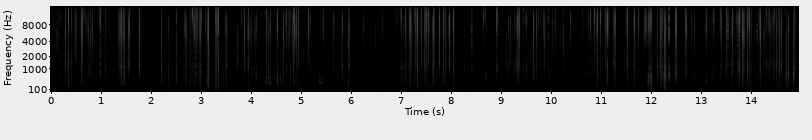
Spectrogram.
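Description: A metal dental scaler hook scratches and picks at a small square beige felt pad on a lapel mic. It makes dense, bright, crackly scratching in quick bursts, full of sharp clicks and rustling with almost no low end. Short pauses fall between the bursts.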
